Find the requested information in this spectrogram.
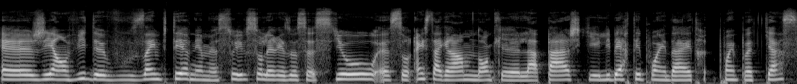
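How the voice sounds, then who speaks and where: Speaking at a fairly slow pace with hardly any pauses, a woman holds a fairly high pitch in monotone, flat intonation. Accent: Quebec. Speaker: podcast host. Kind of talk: casual chat; sponsor read.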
